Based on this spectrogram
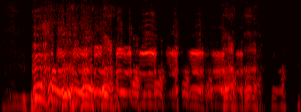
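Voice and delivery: high, loud burst of laughter; helpless high-pitched laughing; long laugh. Real, not acted. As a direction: crack up at the joke. Player cracks up at the GM's act.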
